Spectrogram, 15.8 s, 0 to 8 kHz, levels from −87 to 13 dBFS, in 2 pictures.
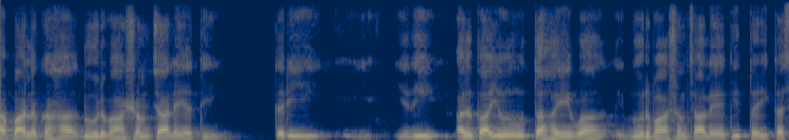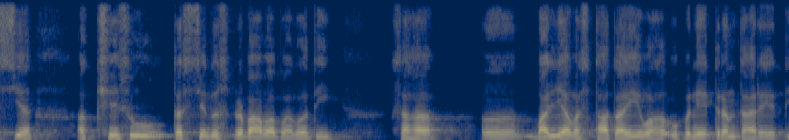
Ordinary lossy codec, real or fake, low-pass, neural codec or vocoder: none; fake; none; codec, 16 kHz, 2 kbps, FunCodec, trained on Chinese and English, 25 frames a second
